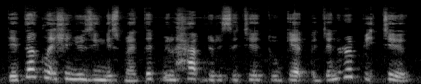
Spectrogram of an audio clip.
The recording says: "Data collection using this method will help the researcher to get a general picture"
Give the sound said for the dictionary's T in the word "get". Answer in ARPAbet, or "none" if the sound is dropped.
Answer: T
